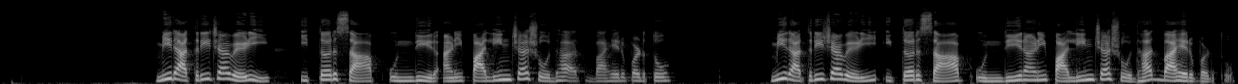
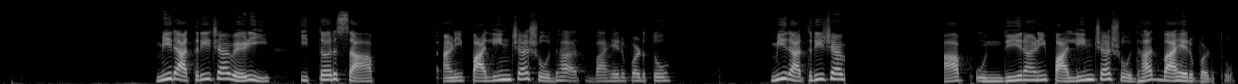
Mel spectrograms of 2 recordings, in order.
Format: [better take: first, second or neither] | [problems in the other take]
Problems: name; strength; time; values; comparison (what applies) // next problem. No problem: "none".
first | audio cutting out; at 4 s for 0.5 s and at 8.5 s for 1 s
